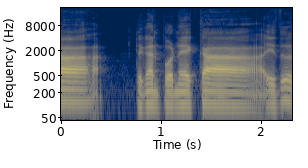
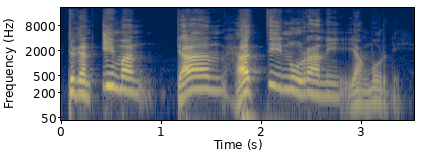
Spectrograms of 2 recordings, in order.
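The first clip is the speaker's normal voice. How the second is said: raised, emphatic Bible reading, slowing at the end; scripture reading; 9 semitones higher, 7 dB louder than usual. Acted. Pastor proclaims Timothy verse to congregation, emphatic reading.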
